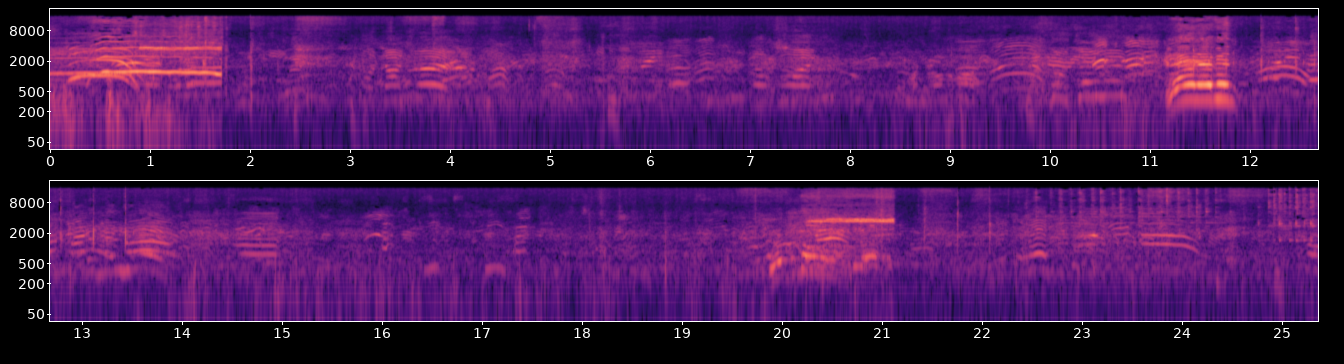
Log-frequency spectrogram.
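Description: Adult men and women shout and cheer nearby, outdoors.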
